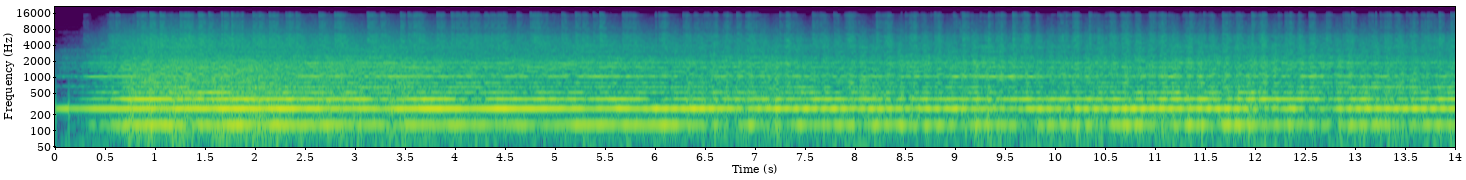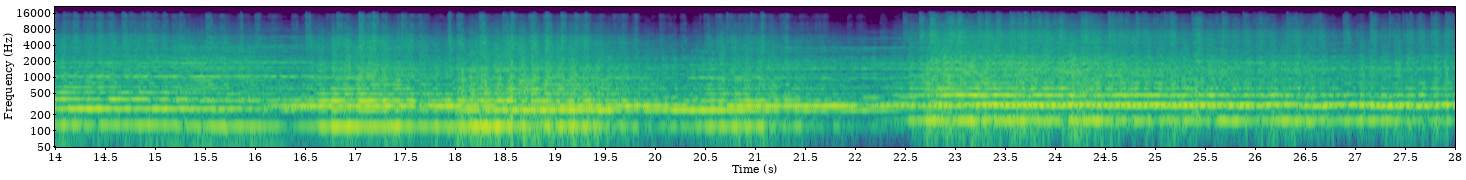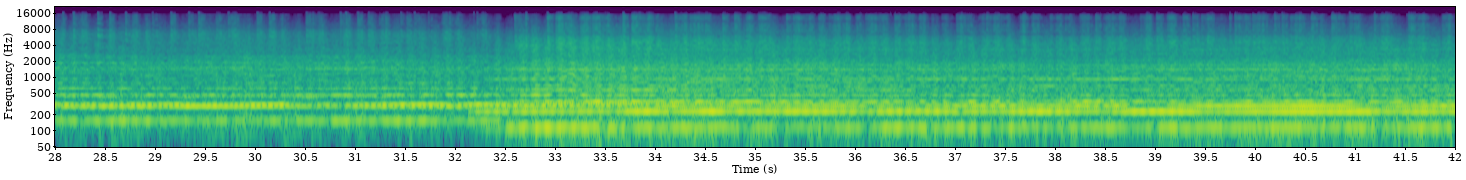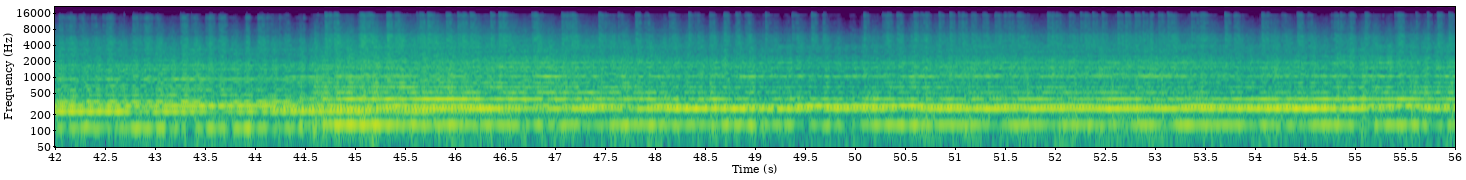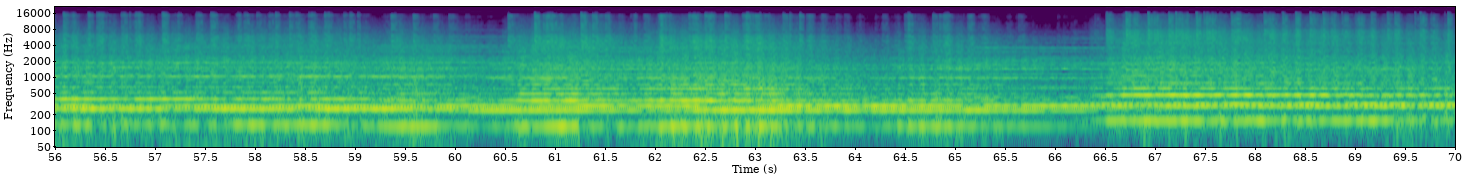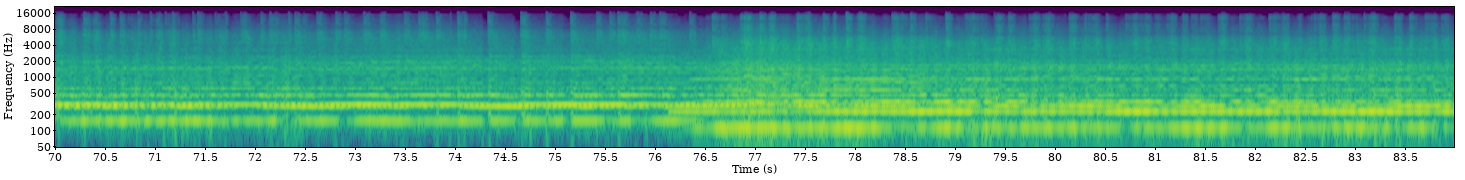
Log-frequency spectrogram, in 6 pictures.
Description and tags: Drone Synth Dark Dramatic Atmo Background Cinematic
Horror, Amb, Environment, Spooky, Ambient, Fantasy, Scary, Ambiance, Dark, Thriller, Drone, Sound, Dramatic, Film, Strange, Synth, Background, Sci-Fi, Atmosphere, Atmo, Sound-Design, Action, Cinematic, Ambience, Movie, Creepy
